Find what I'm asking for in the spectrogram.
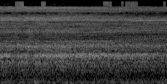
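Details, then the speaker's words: John Deere 525E mower, 24 hp Briggs & Stratton V-twin ELS, leak-down test: steady high-pitched hiss of compressed air escaping, 60% leakage on the second cylinder; blown head gasket. "Now you can call your customer and say, "Hey, you need a set of head gaskets before you can test anything else out. I mean, that is obvious head gasket."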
